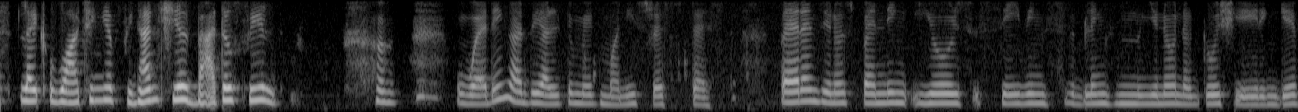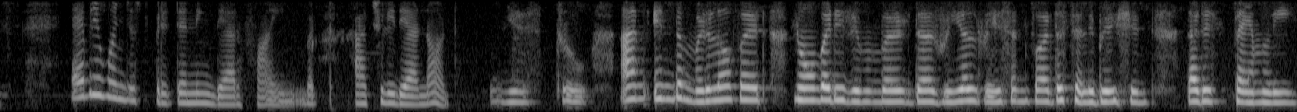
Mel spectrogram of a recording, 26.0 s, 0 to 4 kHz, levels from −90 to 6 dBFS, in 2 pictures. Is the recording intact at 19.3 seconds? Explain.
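No. From 19.12 to 19.51 s a jitter buffer speed-up is under way. The receiver's buffer had built up more audio than it targets, so it trimmed short slices of one or a few pitch periods in quick succession, dropping around 40 ms and running the sound at about 109% speed. It sounds briefly hurried, yet the pitch stays put. That sets it apart from a resampling speed-up, which would raise the pitch, and from packet-loss concealment, which fills gaps with smeared repeats.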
